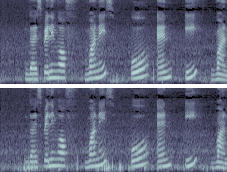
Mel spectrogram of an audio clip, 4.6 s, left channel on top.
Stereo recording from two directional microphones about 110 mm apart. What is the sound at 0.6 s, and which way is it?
Speech, 20° left (ahead or behind).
